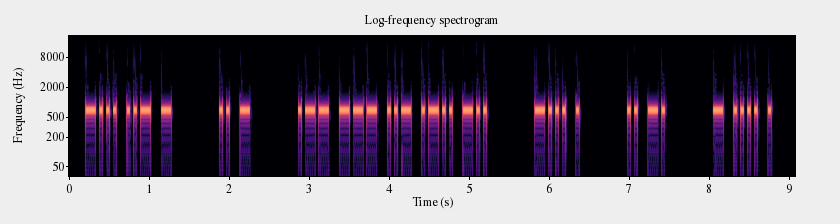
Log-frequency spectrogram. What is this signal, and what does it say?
Morse code, heard as a keyed tone, about 28 wpm, 700 Hz. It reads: BUT IT WOULD BE IN THE
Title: 2x Word-Spacing - Sentences from Top 300 Words - 28wpm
